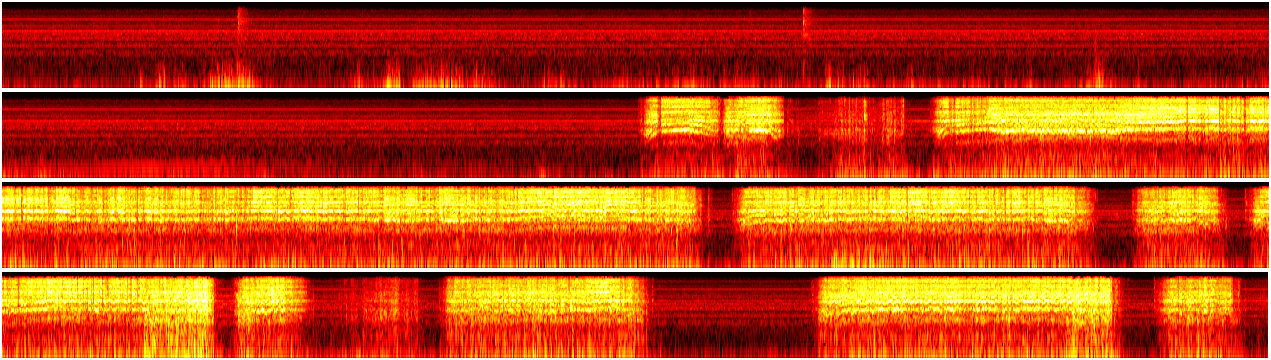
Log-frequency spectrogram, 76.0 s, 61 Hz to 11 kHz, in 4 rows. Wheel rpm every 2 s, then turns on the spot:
0, 0, 0, 0, 0, 0, 0, 0, 0, 0, 0, 0, 0, 0, 40, 50, 30, 150, 160, 160, 160, 160, 160, 160, 100, 150, 160, 70, 80, 150, 80, 20, 120, 90, 10, 140, 150, 60.
30-32 62-64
